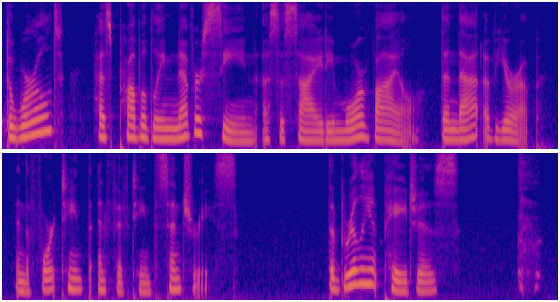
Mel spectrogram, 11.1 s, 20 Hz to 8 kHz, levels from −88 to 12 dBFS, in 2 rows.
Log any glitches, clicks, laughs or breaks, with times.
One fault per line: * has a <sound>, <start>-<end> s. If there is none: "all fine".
* has a cough, 10.7-11.0 s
